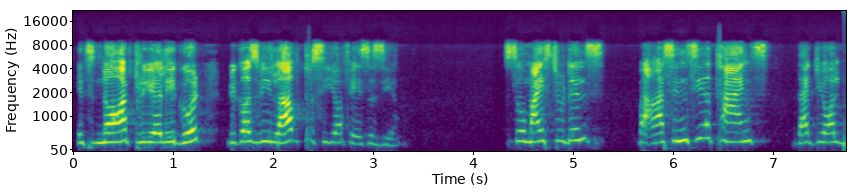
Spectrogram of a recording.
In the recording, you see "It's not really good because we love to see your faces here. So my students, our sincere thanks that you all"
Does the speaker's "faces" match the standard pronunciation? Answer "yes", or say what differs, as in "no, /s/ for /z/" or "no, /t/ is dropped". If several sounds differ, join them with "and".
yes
